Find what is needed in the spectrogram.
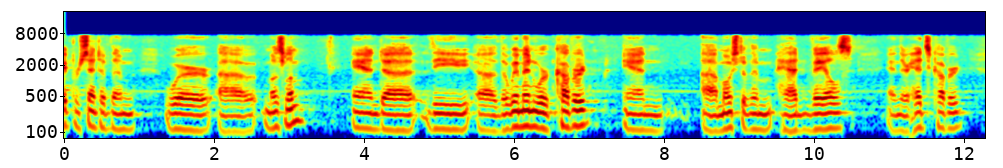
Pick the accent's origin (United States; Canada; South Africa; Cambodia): Cambodia; also born or lived in Vietnam / Thailand; although I grew up in Cambodia and spent time in Cambodia and Vietnam and even Thailand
